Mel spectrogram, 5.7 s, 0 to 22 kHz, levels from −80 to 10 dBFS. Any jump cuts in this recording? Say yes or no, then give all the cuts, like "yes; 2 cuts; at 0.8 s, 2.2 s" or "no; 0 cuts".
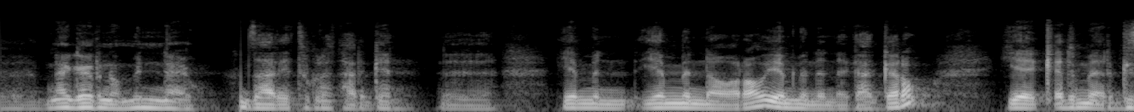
yes; 1 cut; at 1.2 s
